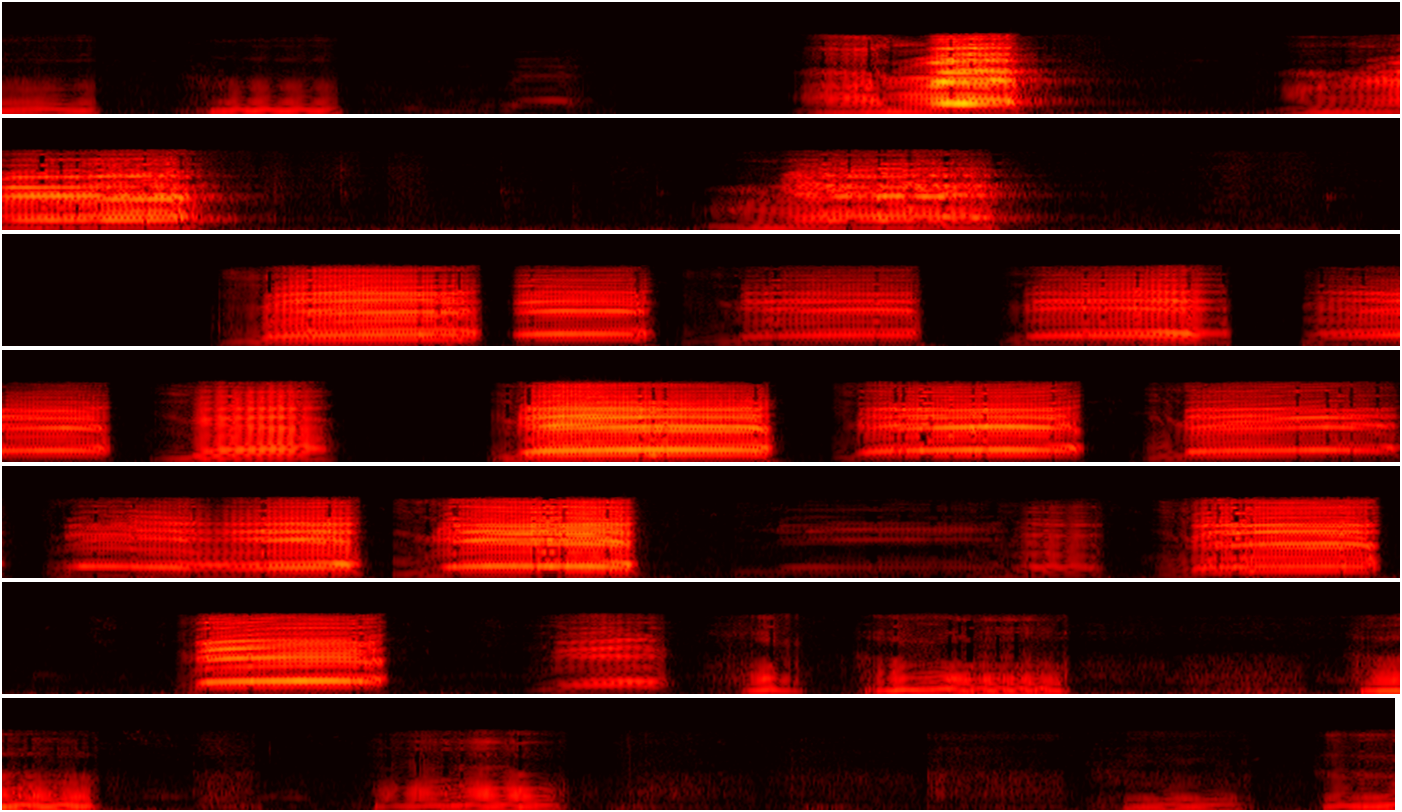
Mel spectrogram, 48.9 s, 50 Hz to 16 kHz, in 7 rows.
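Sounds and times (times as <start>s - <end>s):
calves mooing: 10.7s - 12.1s.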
